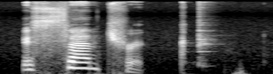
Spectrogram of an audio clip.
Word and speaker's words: eccentric: So according to the rule, the accent falls on the second, on the syllable just before the suffix. Eccentric, eccentric.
